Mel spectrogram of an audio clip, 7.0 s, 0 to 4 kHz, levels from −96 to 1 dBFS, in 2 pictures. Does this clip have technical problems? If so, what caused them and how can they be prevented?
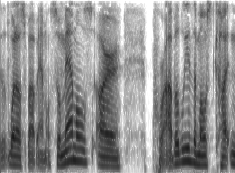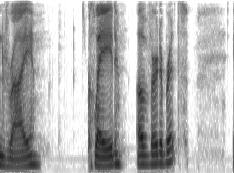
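No, nothing in this speech recording points to a technical fault, so there is nothing to trace to a cause or to guard against.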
